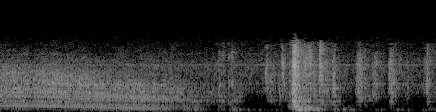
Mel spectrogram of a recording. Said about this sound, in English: And I heard it. The hot rod coming down the soggy wagon road.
